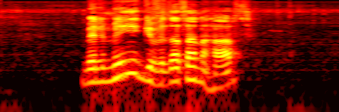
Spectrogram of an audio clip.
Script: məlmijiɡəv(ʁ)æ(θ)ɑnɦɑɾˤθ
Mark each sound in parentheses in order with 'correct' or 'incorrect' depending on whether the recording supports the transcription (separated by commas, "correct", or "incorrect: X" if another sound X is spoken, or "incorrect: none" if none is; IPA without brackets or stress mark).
incorrect: ð, correct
